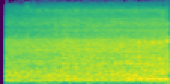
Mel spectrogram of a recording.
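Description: Steady background noise of street traffic, an even hiss and rumble with no distinct events.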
